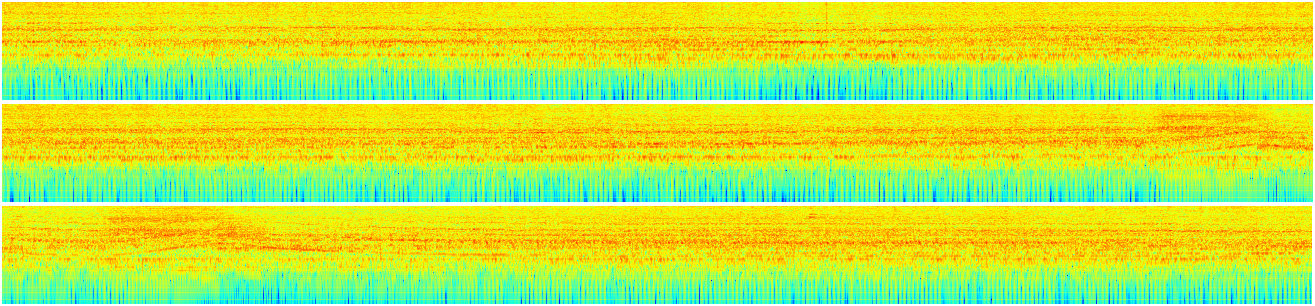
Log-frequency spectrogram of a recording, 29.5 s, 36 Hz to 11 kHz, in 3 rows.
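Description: Sachs KM48 single-rotor Wankel engine, newly rebuilt, running steadily on a test stand. About two-thirds of the way through it is revved up and back down twice in quick succession.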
